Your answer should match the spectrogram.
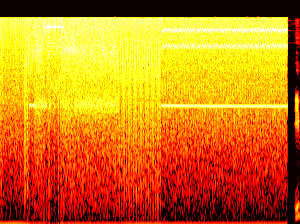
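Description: Electromagnetic interference from a phone charger in quick-charge mode, made audible through the Ear Tool, an inductive-sensor EMI detector. It is a loud, steady hiss with thin, high whines on top. The whines change pitch about a second in and again about three seconds in, and the sound cuts off suddenly near the end.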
